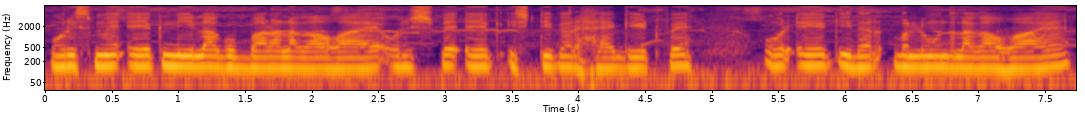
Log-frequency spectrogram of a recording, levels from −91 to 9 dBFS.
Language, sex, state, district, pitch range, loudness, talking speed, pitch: Hindi, male, Uttar Pradesh, Saharanpur, 135-155 Hz, -14 LUFS, 170 wpm, 145 Hz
